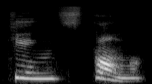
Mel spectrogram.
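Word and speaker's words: Kingstown: Ton. Ton. But our capital is Kingston. O as in tongue. TOWN. Okay. So it's very close, as in the pronunciation is very close.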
